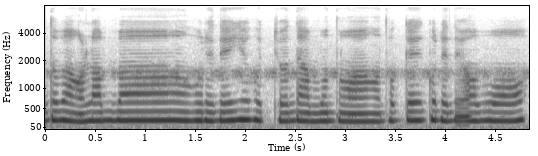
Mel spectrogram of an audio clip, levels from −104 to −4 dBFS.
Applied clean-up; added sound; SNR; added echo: none; none; none; none.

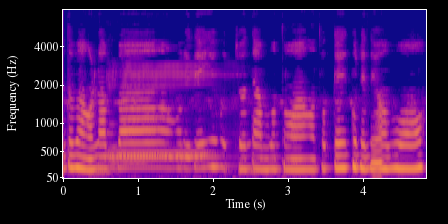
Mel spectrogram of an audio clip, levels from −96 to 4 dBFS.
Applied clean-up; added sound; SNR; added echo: classical method log-MMSE.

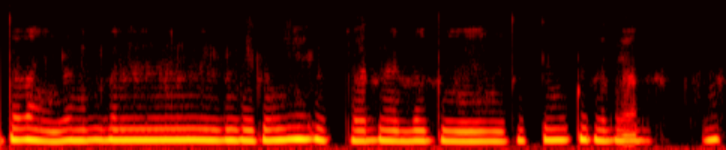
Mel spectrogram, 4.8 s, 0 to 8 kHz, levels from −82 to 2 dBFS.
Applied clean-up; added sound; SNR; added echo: neural diffusion model UNIVERSE++.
